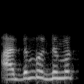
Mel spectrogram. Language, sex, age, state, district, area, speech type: Malayalam, female, 30-45, Kerala, Thiruvananthapuram, rural, conversation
